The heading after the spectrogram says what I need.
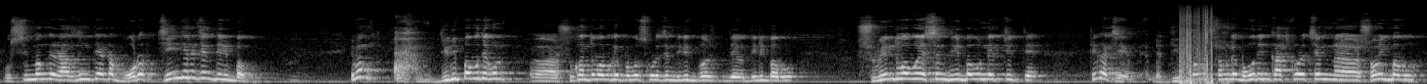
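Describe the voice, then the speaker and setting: Halting man with a dark, echoey voice. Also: high-pitched, expressive. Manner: halting, many fillers and restarts. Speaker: political guest. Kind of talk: interview answers.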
